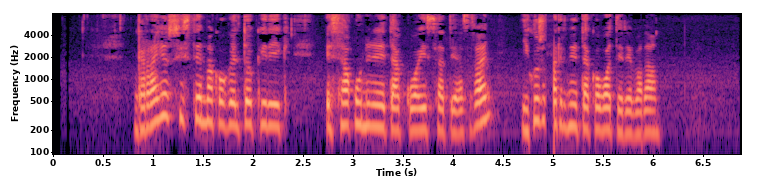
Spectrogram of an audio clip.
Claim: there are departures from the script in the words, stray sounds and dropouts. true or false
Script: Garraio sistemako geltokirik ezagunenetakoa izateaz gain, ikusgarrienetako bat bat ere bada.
true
